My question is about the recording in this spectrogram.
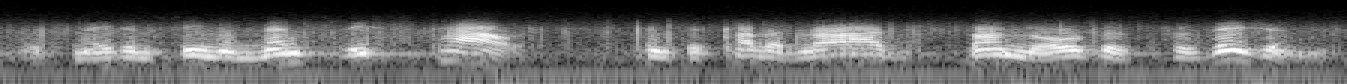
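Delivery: ordinary delivery, nothing marked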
